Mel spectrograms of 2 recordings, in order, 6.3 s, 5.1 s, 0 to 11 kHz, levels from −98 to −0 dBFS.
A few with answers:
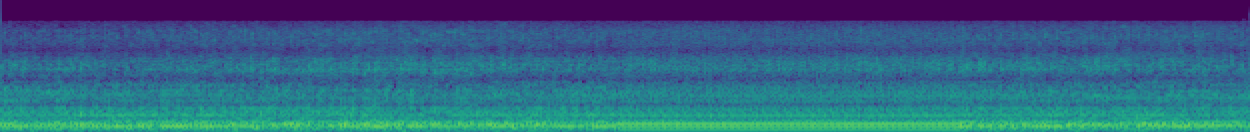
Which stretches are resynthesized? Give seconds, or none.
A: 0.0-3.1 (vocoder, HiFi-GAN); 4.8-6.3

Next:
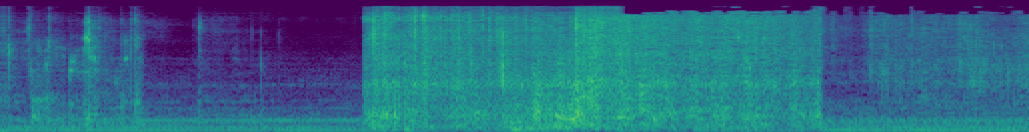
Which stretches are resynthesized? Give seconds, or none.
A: 0.0-3.1 (codec, SNAC)

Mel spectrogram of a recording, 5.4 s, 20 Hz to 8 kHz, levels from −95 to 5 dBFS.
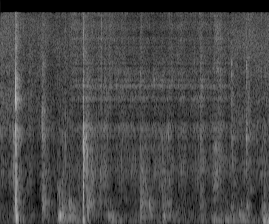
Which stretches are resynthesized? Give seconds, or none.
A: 1.4-4.6 (codec, HILCodec)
